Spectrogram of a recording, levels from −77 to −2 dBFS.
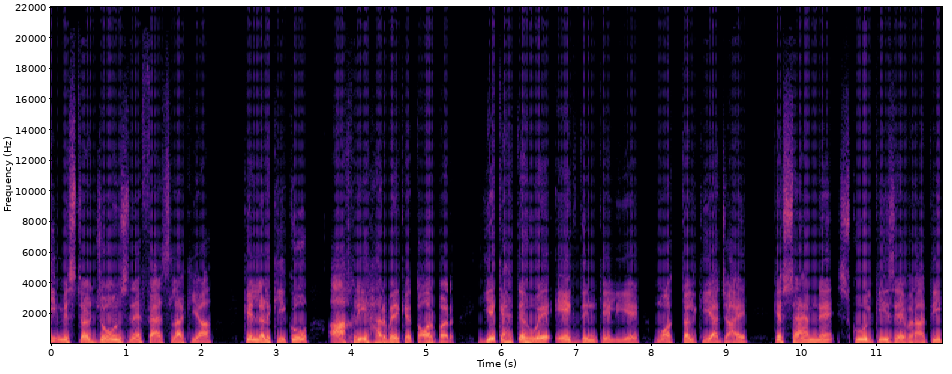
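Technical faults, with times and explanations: Throughout, block size mismatch (padded): one stage hands over blocks shorter than the next stage expects, and the leftover space in each block is filled with silence. That tiny gap repeats at about 91.9 Hz, which is heard as a steady low buzz riding under the speech. Because every block carries some padding, the speech runs at 0.919 times its normal speed. It sounds slightly slowed but keeps its timbre.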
